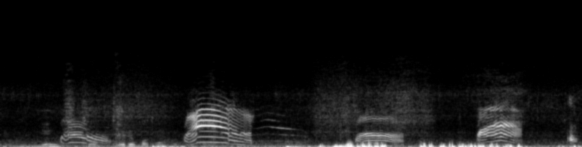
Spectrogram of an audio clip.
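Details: Stray kittens, four siblings born in a residential area near a bus terminal: several high, thin, arched meows, some rising then falling, interspersed with rustling, and people talking quietly in the background.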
